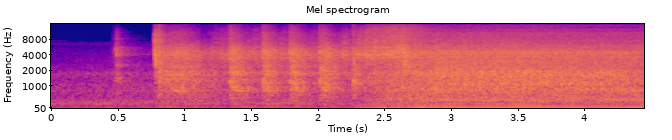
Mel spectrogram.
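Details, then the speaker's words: GSR engine after Blox intake manifold install, very cold start, no codes, valve lash adjustment still due: short crank, catches and settles to even steady fast idle, no ticks or misses; normal cold start. "Alright guys, so really cold start right there. Everything sounds good."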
